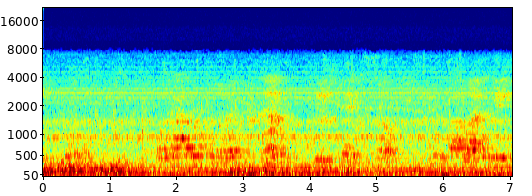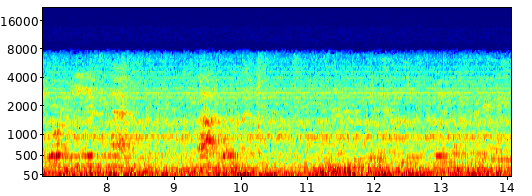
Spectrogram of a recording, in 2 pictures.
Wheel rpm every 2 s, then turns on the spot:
0, 0, 0, 0, 0, 0, 0.
none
